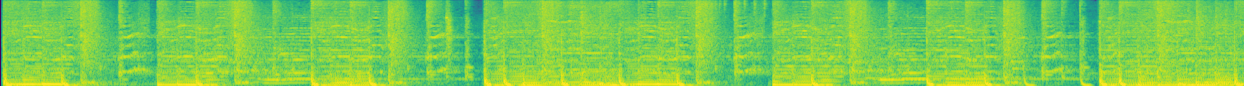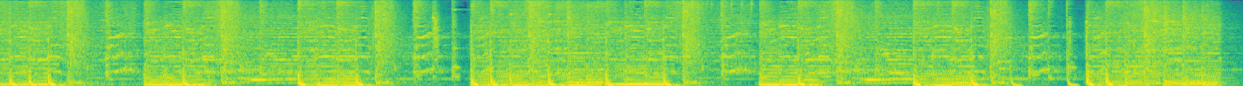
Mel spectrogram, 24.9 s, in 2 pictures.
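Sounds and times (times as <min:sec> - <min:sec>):
instrumental music: 0:00.0 - 0:24.8.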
